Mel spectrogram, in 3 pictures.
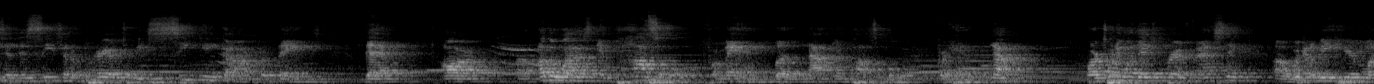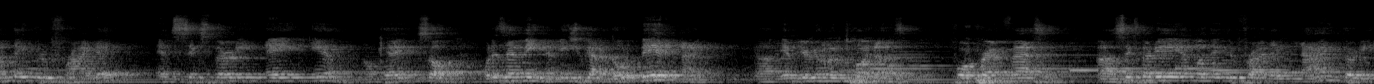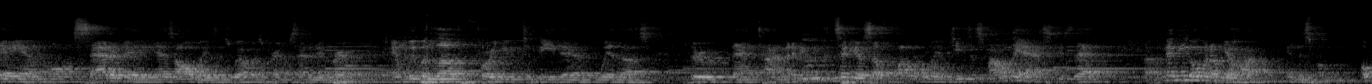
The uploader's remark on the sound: Note: there are some technical difficulties with the audio for this week. This was recorded at our 10:00a corporate worship service.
